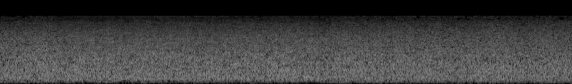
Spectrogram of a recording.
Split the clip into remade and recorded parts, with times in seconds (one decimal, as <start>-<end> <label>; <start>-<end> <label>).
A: 0.0-0.6 recorded; 0.6-3.2 remade; 3.2-5.7 recorded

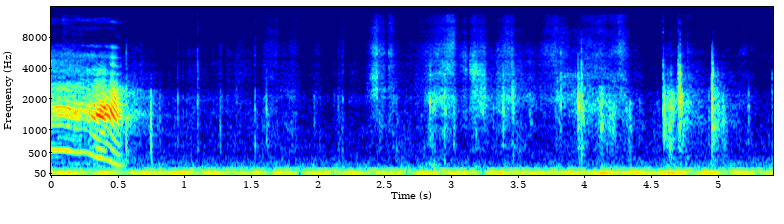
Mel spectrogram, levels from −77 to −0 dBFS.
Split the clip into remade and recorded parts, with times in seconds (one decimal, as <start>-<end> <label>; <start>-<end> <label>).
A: 0.0-0.6 recorded; 0.6-3.8 remade; 3.8-5.4 recorded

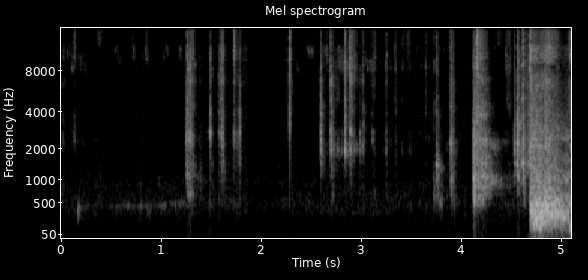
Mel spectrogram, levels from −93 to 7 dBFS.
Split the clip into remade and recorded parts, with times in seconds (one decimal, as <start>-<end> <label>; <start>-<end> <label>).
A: 0.0-1.4 recorded; 1.4-2.3 remade; 2.3-5.1 recorded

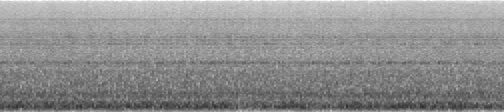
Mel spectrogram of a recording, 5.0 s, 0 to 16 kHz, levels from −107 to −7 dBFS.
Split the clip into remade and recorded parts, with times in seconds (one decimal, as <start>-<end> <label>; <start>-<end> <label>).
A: 0.0-0.8 remade; 0.8-3.8 recorded; 3.8-5.0 remade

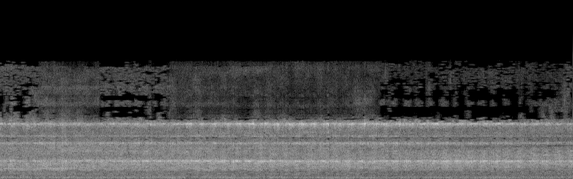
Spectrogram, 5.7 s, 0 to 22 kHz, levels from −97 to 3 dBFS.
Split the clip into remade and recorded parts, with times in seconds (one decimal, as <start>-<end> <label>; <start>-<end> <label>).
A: 0.0-0.4 recorded; 0.4-1.0 remade; 1.0-1.7 recorded; 1.7-3.8 remade; 3.8-5.7 recorded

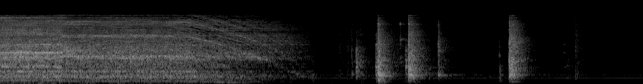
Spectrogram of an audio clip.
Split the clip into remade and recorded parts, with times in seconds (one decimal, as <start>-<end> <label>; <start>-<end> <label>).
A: 0.0-1.8 remade; 1.8-3.1 recorded; 3.1-6.4 remade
